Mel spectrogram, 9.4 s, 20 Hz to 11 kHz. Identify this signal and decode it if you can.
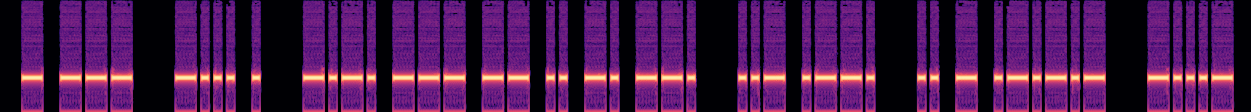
Morse code, heard as a keyed tone, about 25 wpm, 1000 Hz. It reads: TO BE COMING UP IT. <BT>
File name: qotdfiles / 25wpm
